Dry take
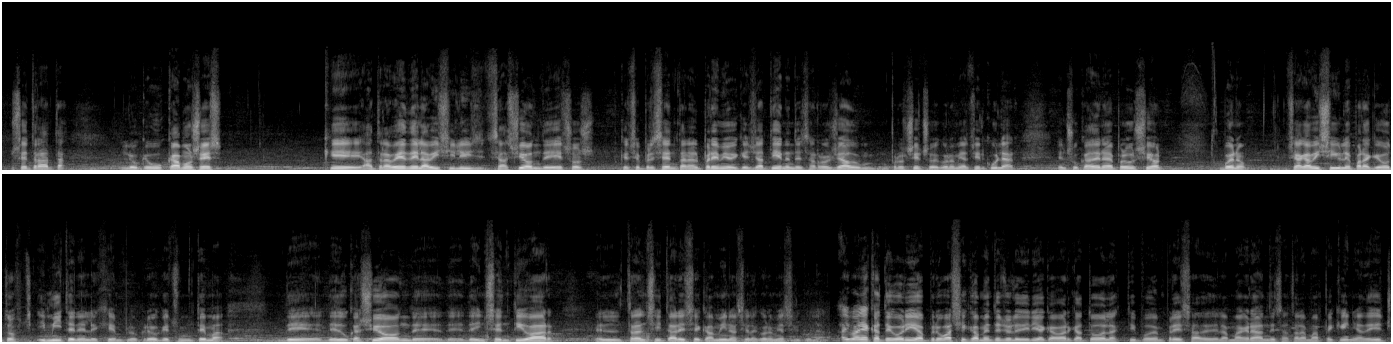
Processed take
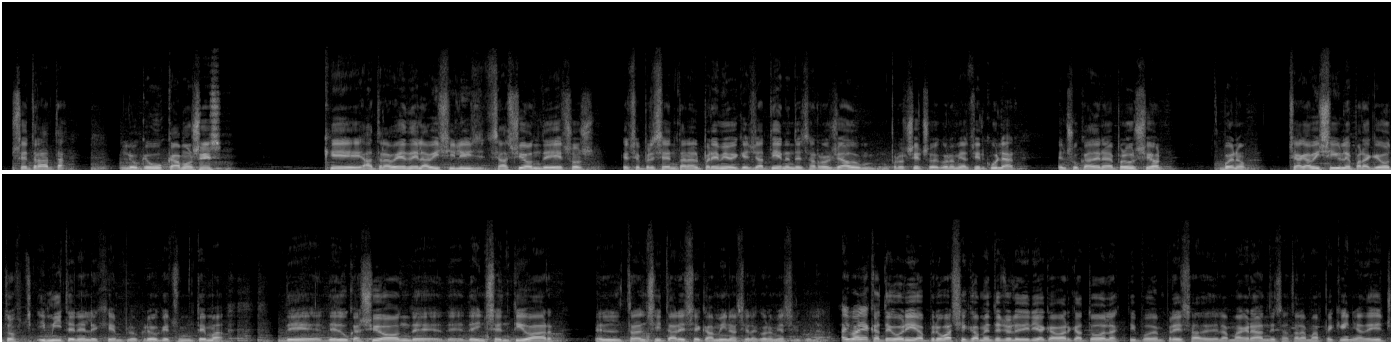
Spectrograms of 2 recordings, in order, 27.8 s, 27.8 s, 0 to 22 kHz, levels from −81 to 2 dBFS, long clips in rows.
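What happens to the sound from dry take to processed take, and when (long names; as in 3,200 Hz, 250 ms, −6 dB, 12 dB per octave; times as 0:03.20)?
0:01.97–0:02.70: comb filter 1.1 ms, depth 73%
0:08.88–0:09.52: high-pass filter 180 Hz 6 dB per octave
whole clip: noise gate with hold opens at −29 dBFS; high-pass filter 59 Hz; brickwall limiter −14 dBFS; level −2.5 dB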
